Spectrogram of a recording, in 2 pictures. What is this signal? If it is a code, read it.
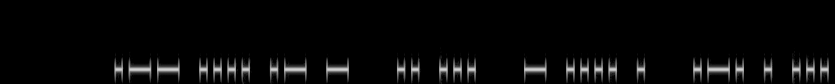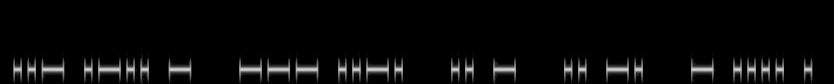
Morse code, heard as a keyed tone, about 17 wpm, 700 Hz. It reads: WHAT IS THE RESULT OF IT IN THE
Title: Sentences from Top 1000 Words - Review Part 5 - 17wpm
